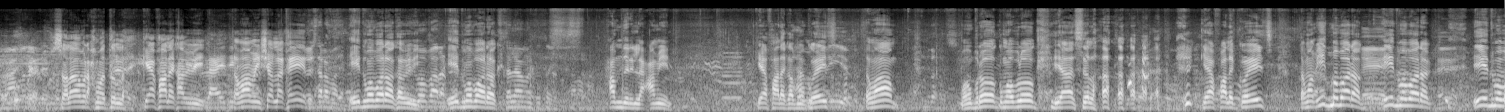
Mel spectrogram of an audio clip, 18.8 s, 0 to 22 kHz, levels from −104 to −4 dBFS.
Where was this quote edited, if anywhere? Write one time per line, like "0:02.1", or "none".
none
